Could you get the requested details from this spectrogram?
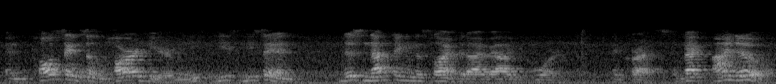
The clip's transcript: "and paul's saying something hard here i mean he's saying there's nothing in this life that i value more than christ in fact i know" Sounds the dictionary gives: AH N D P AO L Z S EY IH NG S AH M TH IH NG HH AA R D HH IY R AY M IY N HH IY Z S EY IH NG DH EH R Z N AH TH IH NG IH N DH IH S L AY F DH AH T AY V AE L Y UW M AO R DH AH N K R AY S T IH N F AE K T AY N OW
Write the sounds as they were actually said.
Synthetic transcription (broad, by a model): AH N P AO L S EY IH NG S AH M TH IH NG HH AA R D HH IY R AY M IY N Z IY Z S EY IH NG DH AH R Z N AH TH IH NG IH N DH IH S L AY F DH AH T AY V AE L Y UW M AO R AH N K R AY S T IH N F AE K T AY N OW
